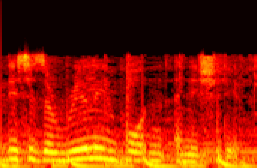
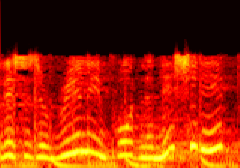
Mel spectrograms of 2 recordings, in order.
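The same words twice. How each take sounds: First: The voice falls at the end of the sentence. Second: The voice rises at the end of the sentence. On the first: The speaker calls it right. "get your inflection going down at the end of the sentence" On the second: The speaker calls it wrong. "have the upward inflection at the end of their sentence"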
